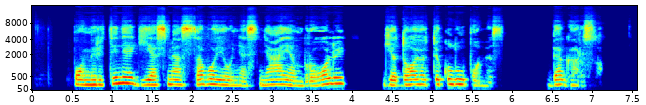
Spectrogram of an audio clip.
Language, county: Lithuanian, Tauragė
